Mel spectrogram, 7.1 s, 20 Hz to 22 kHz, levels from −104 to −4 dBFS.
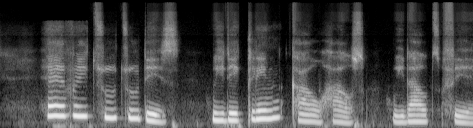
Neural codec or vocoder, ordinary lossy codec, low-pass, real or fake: autoencoder, 48 kHz, 128 numbers a frame, DAC-VAE, trained on Japanese speech; Opus, 24 kbps; 19.8 kHz; fake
